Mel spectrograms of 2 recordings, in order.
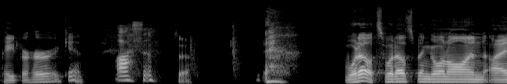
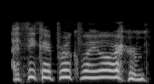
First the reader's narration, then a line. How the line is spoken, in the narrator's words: she screamed for her friend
